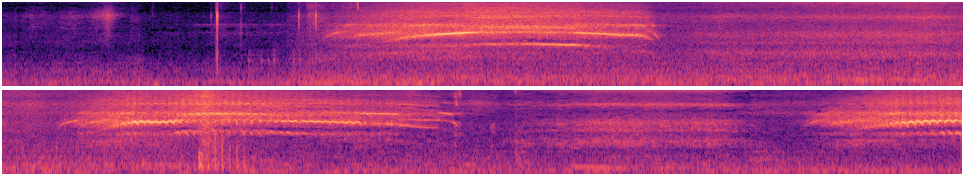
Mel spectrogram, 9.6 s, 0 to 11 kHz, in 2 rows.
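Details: A 2-year-old child snoring in sleep: high-pitched, whistling breathing noises with each breath, about 18 breaths a minute; snoring.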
